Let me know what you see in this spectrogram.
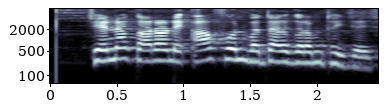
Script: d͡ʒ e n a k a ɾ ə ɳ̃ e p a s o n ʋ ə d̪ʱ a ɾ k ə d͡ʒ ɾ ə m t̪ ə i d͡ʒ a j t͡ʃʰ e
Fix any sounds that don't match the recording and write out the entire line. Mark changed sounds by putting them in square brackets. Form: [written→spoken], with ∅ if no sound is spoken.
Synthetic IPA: d͡ʒ e n a k a ɾ ə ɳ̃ e [p→ʔ] a [s→f] o n ʋ ə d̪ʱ a ɾ [k→ɡ] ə [d͡ʒ→∅] ɾ ə m [t̪→t̪ʰ] ə i d͡ʒ a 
